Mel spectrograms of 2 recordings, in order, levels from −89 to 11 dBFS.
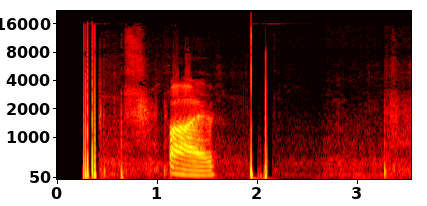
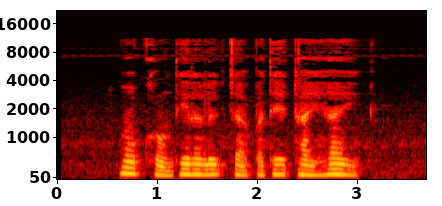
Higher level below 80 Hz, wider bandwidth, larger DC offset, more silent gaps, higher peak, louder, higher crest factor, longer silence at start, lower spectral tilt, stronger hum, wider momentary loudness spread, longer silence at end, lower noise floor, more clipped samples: first, -40 dBFS vs -54 dBFS; first, 16.5 kHz vs 11.5 kHz; neither; neither; first, 0 dBFS vs -10 dBFS; first, -18 LUFS vs -27 LUFS; about the same, 22 dB vs 18 dB; second, 0.25 s vs 0.6 s; about the same, -6 dB/octave vs -6 dB/octave; neither; first, 24 LU vs 5 LU; first, 1.45 s vs 0.7 s; about the same, -59 dBFS vs -59 dBFS; neither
